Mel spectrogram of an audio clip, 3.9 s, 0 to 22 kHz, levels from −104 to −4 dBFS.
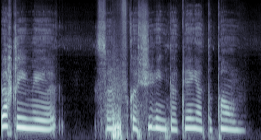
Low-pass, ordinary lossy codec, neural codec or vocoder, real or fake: none; none; codec, 44.1 kHz, 1.7 kbps, Pupu-Codec; fake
